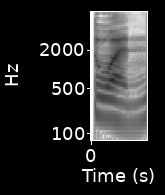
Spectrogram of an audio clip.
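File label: "dun3", Mandarin Chinese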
